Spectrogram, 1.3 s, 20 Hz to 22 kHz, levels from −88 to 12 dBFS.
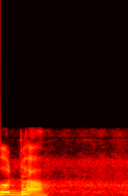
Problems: none marked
